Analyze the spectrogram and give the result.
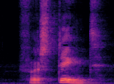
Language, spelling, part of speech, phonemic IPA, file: Dutch, versteend, adjective / verb, /vərˈstent/, Nl-versteend.ogg
- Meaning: past participle of verstenen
